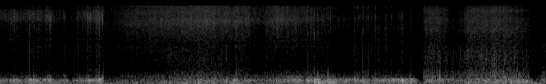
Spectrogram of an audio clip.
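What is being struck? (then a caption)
Metal wire-mesh microphone grille. A curved black tool with a small tip brushes and rubs across the top of the domed, hollow, roughly fist-sized black metal wire-mesh grille of a condenser microphone. It makes a continuous scratchy, rustling rub with a heavy low rumble and a faint bright hiss, swelling and dipping briefly as the strokes change.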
